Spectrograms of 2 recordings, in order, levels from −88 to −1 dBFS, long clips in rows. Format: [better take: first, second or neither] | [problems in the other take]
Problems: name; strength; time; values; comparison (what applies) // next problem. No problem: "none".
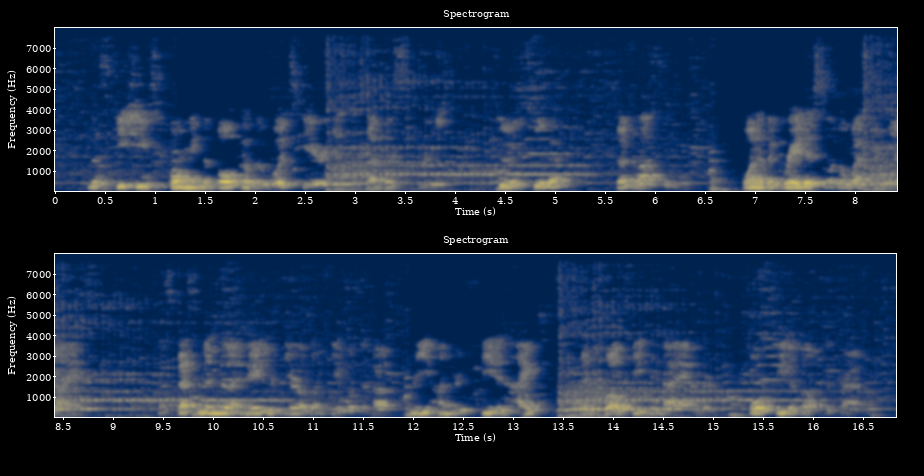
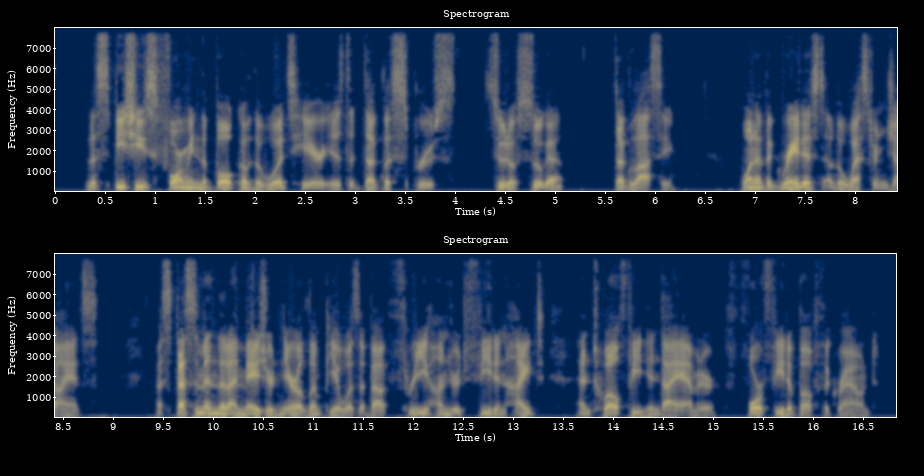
second | noise reduction (classical method WPE with log-MMSE)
